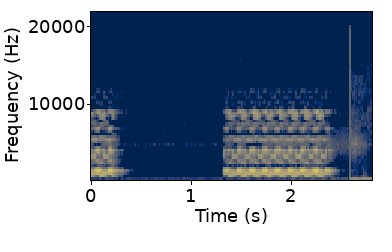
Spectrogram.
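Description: A telephone rings on an outgoing call placed on air: two ring bursts, the first cut short and the second lasting about a second, then a sharp click after a pause.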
